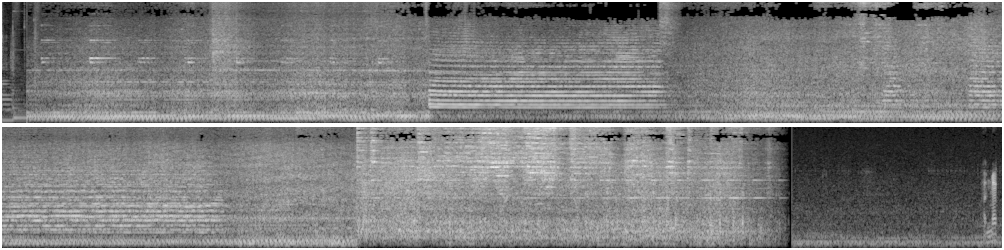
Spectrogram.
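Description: Union Pacific freight train's diesel locomotives rumbling past and sounding a multi-tone air horn in two long blasts. About two-thirds of the way in, the rushing noise of the rail cars rolling by takes over, then cuts off suddenly to quieter street sound.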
